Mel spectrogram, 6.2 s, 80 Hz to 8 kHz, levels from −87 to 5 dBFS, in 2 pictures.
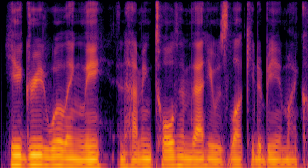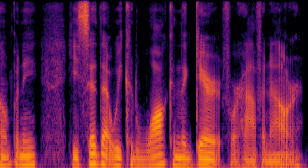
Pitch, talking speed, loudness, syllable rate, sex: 95 Hz, 280 wpm, -20 LUFS, 6.5 syllables/s, male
